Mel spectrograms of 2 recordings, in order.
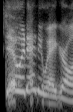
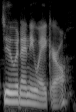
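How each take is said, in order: First: Put-on "Do it anyway, girl" belted higher and louder, "it" hit hard; punchy title. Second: Said in the usual way. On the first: Shown as a demonstration. Shouting her book title as a rallying cry.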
